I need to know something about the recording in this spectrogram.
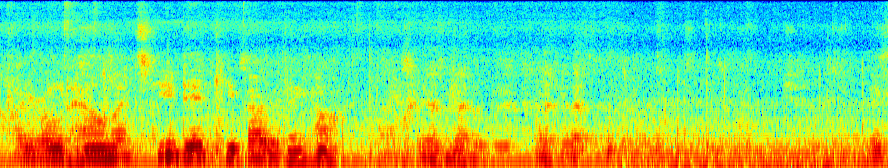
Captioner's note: Richard laughing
